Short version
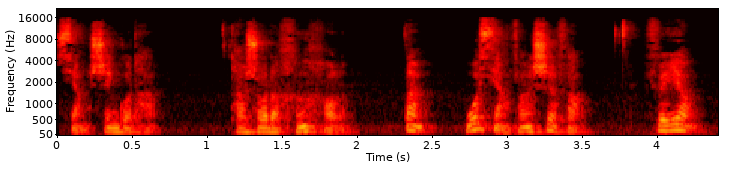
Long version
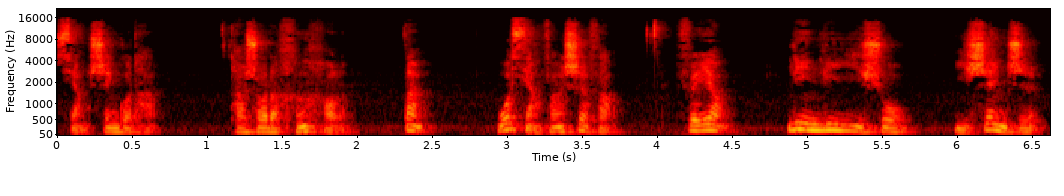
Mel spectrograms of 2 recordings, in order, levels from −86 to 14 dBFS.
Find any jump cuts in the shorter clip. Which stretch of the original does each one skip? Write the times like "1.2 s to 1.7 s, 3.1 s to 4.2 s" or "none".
2.6 s to 2.8 s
